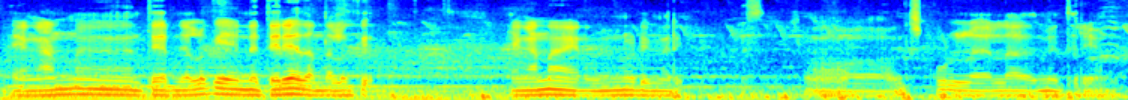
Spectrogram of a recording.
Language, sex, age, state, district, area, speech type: Tamil, male, 30-45, Tamil Nadu, Cuddalore, rural, spontaneous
